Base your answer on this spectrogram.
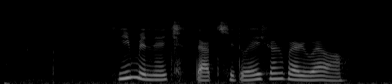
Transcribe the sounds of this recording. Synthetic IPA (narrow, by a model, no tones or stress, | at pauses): himænɪd͡ʒðɨtsɪtueɪʃə̃nvɛɹiwɛlˠ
